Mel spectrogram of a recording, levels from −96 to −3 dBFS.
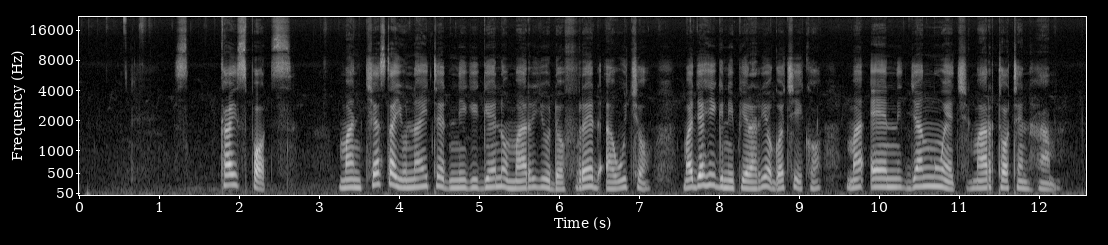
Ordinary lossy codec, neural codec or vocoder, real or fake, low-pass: none; none; real; none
